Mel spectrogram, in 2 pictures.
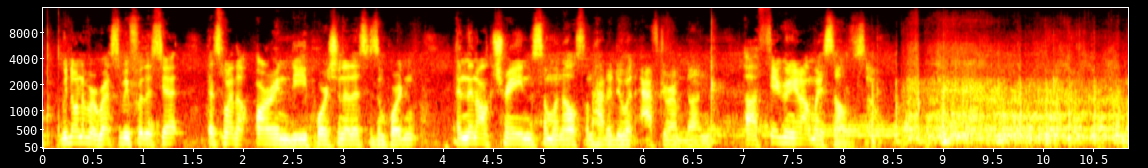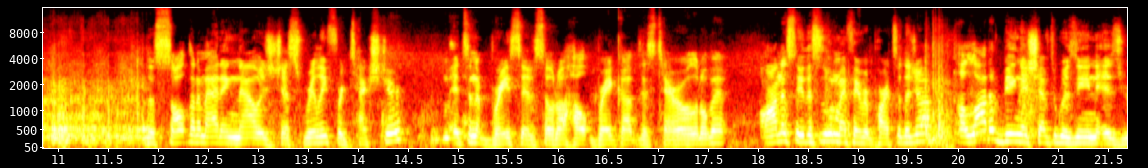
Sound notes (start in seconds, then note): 8.2 blender whirring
